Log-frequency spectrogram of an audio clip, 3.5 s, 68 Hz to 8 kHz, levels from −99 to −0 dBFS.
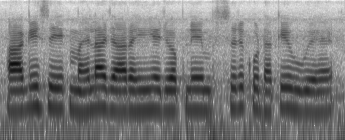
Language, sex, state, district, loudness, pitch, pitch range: Hindi, male, Uttar Pradesh, Lalitpur, -18 LUFS, 185 Hz, 180-200 Hz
